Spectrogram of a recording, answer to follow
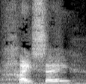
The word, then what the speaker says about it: Heisei: set of gamera and then getting into the heisei era that's how you say it i say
